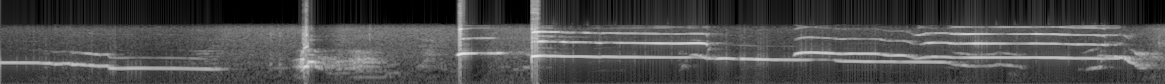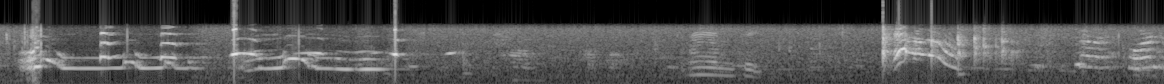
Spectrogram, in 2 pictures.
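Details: Domestic dog singing along to a horn, giving long wavering howls that rise and fall, some bending sharply downward, broken by short yips and whimpers, with brief sharp clicks between phrases.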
